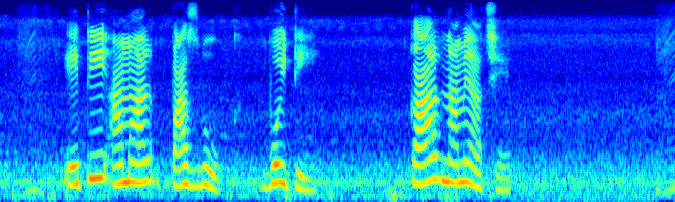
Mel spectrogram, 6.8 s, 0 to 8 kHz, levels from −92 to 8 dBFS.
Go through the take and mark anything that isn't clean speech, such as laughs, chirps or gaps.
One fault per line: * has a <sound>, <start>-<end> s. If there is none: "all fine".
all fine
